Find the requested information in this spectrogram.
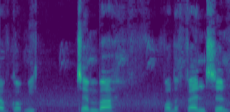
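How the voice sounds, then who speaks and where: The speaker is a man. He talks in a Geordie accent. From northern England, Newcastle. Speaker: allotment vlogger. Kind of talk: casual vlog talk to camera. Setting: outdoors on allotment.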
